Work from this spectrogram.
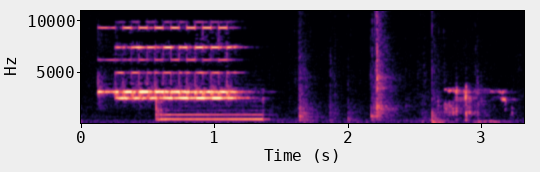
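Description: A phone rings during an outgoing cell phone call, one loud, steady electronic ring tone, followed by a few softer clicks and brief tones.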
